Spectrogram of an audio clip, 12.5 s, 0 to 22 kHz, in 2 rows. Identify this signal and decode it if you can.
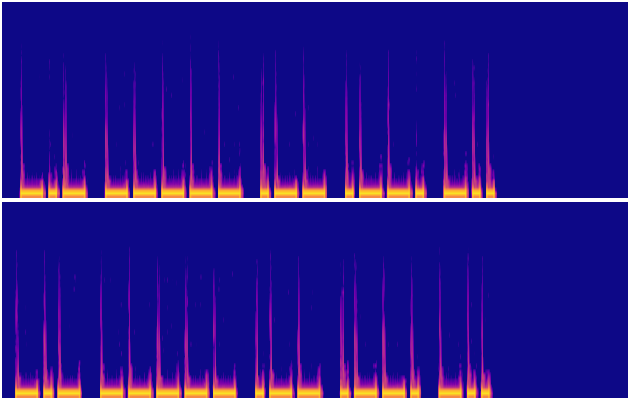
Morse code, heard as a keyed tone, about 17 wpm, 700 Hz. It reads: K0WPD K0WPD
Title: USA Call Signs - 5 Characters - Repeated 2x - 17wpm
